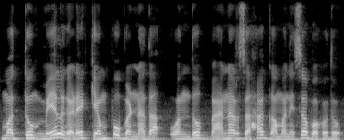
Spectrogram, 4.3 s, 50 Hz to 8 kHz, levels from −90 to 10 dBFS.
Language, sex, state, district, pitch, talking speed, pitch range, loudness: Kannada, male, Karnataka, Bangalore, 150 Hz, 110 wpm, 130-170 Hz, -12 LUFS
